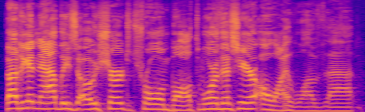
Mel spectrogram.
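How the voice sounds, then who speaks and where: This twenty-something sports streamer calls a baseball game and responds to chat in a relaxed, slang-heavy, bro-ish way full of swearing. His voice is on the high side and he talks quickly.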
